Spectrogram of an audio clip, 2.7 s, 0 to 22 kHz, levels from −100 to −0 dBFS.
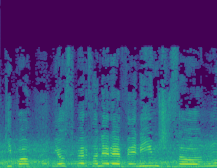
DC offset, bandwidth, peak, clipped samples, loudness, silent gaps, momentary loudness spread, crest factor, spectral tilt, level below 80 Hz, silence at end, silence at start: under 0.1%; 16 kHz; -6 dBFS; under 0.1%; -21 LUFS; none; 7 LU; 16 dB; -3.5 dB/octave; -58 dBFS; 0 s; 0 s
